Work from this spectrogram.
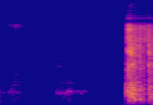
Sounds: Sneeze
